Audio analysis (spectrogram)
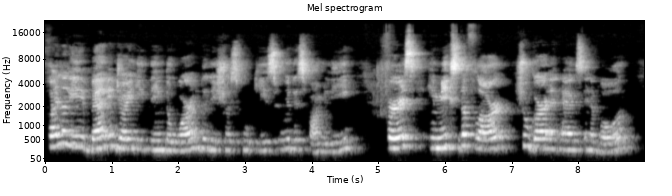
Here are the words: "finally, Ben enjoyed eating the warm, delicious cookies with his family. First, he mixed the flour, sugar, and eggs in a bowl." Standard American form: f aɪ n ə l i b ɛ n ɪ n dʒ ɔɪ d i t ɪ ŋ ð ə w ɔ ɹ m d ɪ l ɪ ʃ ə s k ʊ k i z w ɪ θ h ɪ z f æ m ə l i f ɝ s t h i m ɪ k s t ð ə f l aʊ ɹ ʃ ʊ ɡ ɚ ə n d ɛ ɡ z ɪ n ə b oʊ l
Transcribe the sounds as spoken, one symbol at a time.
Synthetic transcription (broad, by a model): f aɪ n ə l i b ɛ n ɪ n dʒ ɔɪ d i t ɪ ŋ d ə w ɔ ɹ m d ɪ l ɪ ʃ ə s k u k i s w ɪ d h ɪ s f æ m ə l i f ɝ s t h i m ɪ k s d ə f l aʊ ɹ ʃ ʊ ɡ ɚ ə n d ɛ ɡ s ɪ n ə b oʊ l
